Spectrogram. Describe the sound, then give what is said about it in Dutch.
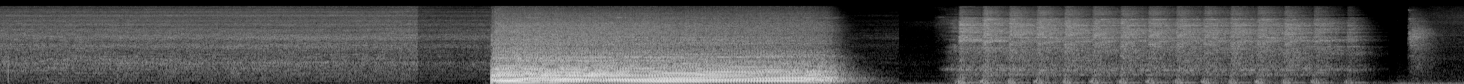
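A compressed-air powered mine lamp hisses loudly and steadily, surging stronger for a few seconds and then cutting out. When the air returns, the hiss pulses in an even, rapid rhythm before stopping. “Dat is in feite een lamp, maar die werkt op perslucht.”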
